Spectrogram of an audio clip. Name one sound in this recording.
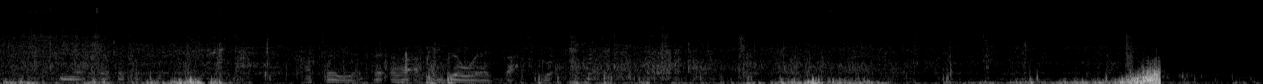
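Leafy branches rustle and snap as people push through dense brush.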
